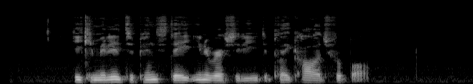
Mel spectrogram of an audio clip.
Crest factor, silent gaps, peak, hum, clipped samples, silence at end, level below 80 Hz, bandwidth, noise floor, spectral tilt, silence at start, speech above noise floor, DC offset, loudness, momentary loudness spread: 18 dB; none; -10 dBFS; none; under 0.1%; 1.05 s; -68 dBFS; 11 kHz; -65 dBFS; -5.5 dB/octave; 0.75 s; 38 dB; under 0.1%; -27 LUFS; 10 LU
